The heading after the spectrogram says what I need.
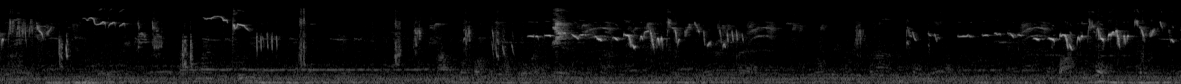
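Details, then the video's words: Mugimaki flycatcher in full song: scattered high clicks and chips, then two bursts of rapid, thin, twittering notes, the second near the end, with faint low rumble beneath. "Suara Sikatan Mugimaki gacor"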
